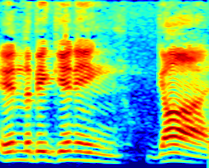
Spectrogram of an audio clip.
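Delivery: grand, storyteller-style narrator voice. Speaker retelling how a light show's narrator opened Genesis, in a booming narrator voice. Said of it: "the narrator begins in this booming voice".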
